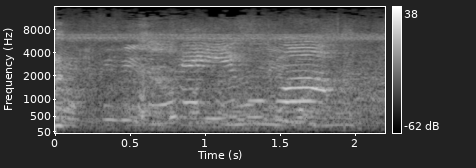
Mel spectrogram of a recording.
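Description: Children's high voices talking and calling out.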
